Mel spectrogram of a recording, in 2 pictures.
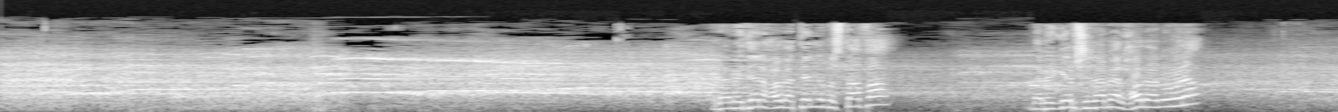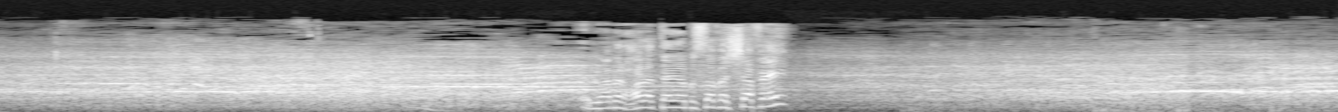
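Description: A crowd cheers and chants loudly in a large echoing hall.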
